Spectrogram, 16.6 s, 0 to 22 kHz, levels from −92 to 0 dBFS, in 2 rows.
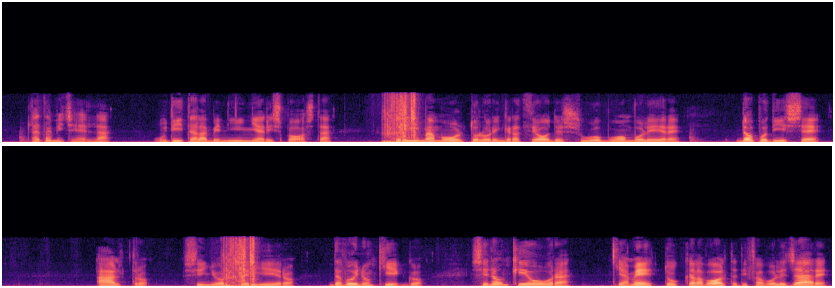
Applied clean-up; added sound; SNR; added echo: none; Tearing; 12 dB; none.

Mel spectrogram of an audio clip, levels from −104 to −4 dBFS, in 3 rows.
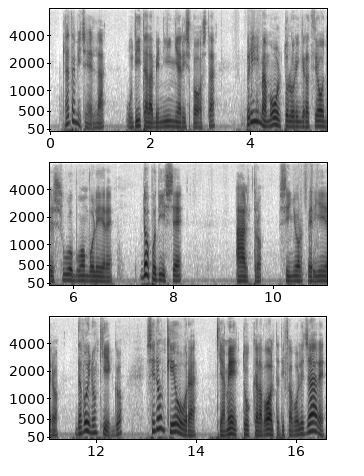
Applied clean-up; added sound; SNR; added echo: neural separator model SepFormer DNS4.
